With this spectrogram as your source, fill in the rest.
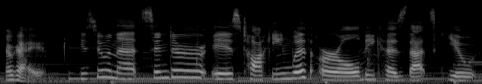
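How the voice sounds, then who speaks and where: A woman's voice: on the high side, lively intonation, unhurried, music in the background. A woman streaming a life simulation game with casual, rambling commentary, chatting to viewers and to the game's characters.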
